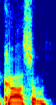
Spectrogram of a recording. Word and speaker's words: Kasim: It's like awesome with a K. Kasum.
